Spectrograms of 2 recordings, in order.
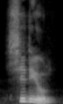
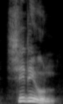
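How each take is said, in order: First: It is said with a Bengali pronunciation. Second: The same.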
